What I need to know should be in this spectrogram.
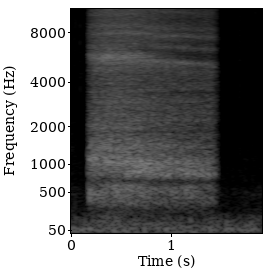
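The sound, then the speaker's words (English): A single deep breath drawn in, a steady airy rush lasting a little over a second, heard alone with a soft fade at the end. “Let's take in a deep breath.”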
